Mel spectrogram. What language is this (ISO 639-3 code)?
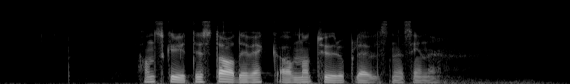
nor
